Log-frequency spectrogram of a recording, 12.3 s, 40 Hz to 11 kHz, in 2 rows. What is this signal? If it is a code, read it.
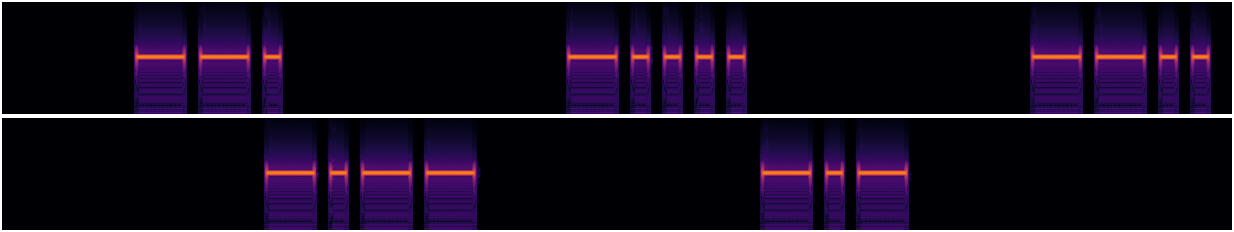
Morse code, heard as a keyed tone, about 15 wpm, spaced as for 5 wpm, 700 Hz. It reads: G6ZYK
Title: USA Call Signs - 6 Characters - 6x Character Spacing - 15wpm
